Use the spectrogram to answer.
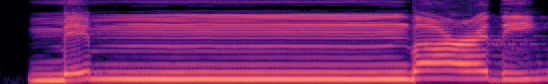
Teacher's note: غنہ آپ اس میں کر رہے ہو, ناک میں آپ کی آواز جا رہی ہے, لیکن کس طرح غنہ کر رہے ہیں ہم, ہمارے ہونٹ بند ہو رہے ہیں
